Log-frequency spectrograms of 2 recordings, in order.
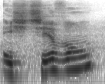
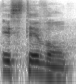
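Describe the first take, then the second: First: The T is said in the Rio de Janeiro style. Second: The T is a plain English-like T sound.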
